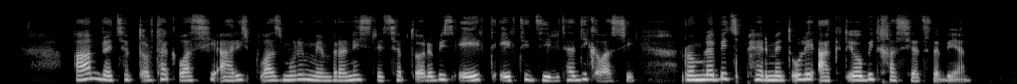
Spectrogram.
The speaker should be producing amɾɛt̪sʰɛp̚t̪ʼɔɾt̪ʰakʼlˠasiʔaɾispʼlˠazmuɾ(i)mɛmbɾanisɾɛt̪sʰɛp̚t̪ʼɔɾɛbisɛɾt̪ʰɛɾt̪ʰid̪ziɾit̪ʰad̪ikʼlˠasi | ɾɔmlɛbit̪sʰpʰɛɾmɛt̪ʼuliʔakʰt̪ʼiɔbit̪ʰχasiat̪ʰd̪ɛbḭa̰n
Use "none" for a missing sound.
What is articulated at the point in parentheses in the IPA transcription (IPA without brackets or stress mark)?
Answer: i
